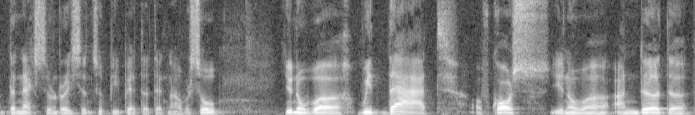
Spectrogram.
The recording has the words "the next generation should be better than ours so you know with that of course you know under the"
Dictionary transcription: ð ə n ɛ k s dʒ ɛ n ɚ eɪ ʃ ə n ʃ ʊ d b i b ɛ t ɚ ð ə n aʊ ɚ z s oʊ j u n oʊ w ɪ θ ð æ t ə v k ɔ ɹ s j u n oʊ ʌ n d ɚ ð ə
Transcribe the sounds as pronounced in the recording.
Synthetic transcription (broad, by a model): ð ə n ɛ k s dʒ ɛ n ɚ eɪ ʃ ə n s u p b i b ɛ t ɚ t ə n aʊ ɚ s oʊ j u n oʊ w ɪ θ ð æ t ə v k ɔ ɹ s j u n oʊ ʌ n d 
